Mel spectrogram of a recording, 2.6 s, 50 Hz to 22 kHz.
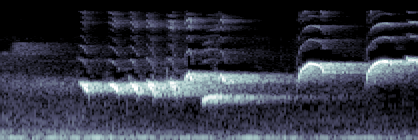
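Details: Purebred white-rumped shama, filmed while singing and dancing in the late afternoon on 18 February 2024, gives steady mellow whistles that step up and down, then two sharp upslurred notes, against a faint low hum.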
